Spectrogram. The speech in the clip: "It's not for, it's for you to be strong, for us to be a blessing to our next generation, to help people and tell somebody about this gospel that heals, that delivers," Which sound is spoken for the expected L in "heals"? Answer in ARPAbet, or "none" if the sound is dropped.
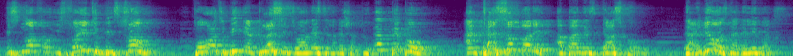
none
